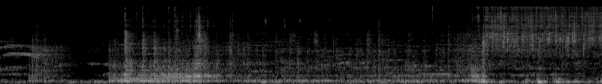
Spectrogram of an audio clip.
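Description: Kitchen tap turned on, water running into a stainless steel sink, starting about a second in and running steadily.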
